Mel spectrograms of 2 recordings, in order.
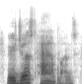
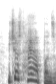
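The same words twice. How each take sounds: First: Said in the usual way. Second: High, soft, faux-innocent shrug of a line; mock innocence. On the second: To viewers, mocking the "coincidence", high and soft. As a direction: toss it off sky-high and sweetly sarcastic. Sarcastic aside on foreign leaders.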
